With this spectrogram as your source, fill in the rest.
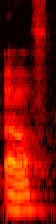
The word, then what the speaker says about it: of: spells with an F we pronounce the word of with a voice v v I know this sounds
